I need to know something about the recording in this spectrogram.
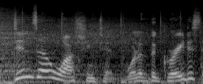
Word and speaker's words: Denzel: you and while you've probably been saying his name wrong this whole time my name's actually Denzel it is not yes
